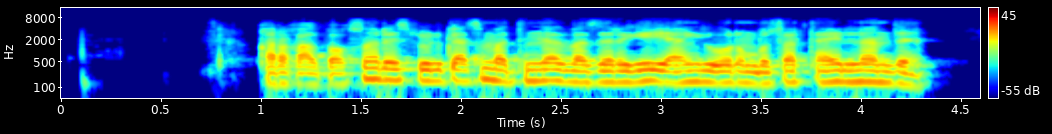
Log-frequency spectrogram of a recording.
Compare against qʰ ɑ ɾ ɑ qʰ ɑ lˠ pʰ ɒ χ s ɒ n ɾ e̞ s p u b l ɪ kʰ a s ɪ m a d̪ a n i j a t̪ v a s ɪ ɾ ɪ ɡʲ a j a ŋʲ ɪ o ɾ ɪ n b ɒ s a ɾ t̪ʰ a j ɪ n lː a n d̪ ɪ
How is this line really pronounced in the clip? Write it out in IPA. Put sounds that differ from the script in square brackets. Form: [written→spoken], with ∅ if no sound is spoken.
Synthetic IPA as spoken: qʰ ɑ ɾ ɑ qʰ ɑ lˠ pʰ ɒ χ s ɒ n ɾ e̞ s p u b l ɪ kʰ a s ɪ m a d̪ a n i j a t̪ v a [s→z] ɪ ɾ ɪ ɡʲ a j a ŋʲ ɪ o ɾ ɪ n b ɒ s a ɾ t̪ʰ a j ɪ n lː a n d̪ ɪ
